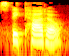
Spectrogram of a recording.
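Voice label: "spiccato", English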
